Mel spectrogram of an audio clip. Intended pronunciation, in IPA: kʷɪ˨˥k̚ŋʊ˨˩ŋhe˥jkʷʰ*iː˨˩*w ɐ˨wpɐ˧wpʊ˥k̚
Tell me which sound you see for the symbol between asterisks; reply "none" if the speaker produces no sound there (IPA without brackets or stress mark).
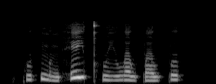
iː˨˧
